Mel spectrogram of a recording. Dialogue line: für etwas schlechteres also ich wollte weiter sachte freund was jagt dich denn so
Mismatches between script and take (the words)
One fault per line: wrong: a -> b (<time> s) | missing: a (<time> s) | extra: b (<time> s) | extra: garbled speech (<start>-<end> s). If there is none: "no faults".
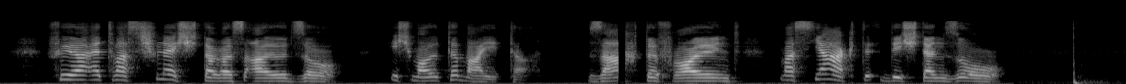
no faults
